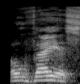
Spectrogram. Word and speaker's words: Ulvaeus: Ulvaeus, that's right. Yes, it's the thing about Swedish language. It's so hard to pronounce in English a lot of times.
